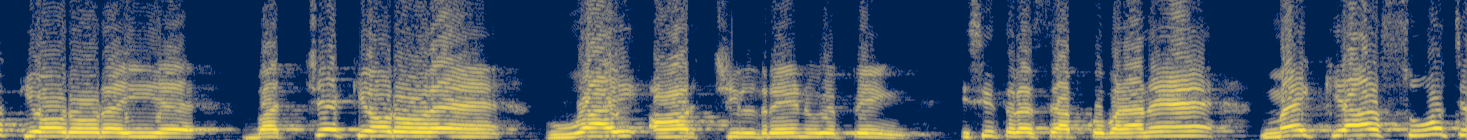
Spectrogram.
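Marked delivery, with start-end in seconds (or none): 2.8-4.5 each word slow and spaced; teacher spelling out a sentence; slow dictation. Shown as a demonstration. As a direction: dictate it slowly for the class. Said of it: "slow dictation of English".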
